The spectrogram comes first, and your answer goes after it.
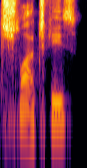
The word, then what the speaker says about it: Schlotzsky's: I'm just going to tell you that Schlotzsky's Deli. Oh, okay. That's what that's pronounced.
